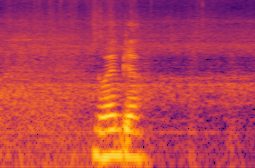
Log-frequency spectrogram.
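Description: A pigeon coos close by.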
